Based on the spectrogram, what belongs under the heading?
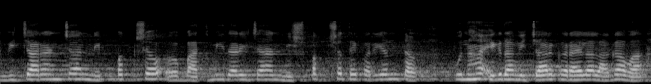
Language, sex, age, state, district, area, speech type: Marathi, female, 60+, Maharashtra, Ahmednagar, urban, spontaneous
